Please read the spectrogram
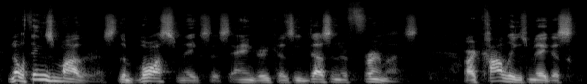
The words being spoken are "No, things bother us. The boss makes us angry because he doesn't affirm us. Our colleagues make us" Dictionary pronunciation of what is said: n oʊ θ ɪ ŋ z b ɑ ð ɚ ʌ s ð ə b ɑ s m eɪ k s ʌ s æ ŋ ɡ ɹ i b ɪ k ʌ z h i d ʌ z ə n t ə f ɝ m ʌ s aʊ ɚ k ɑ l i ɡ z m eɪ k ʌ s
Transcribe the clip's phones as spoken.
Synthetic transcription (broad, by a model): n oʊ θ ɪ ŋ z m ɑ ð ɚ ʌ s ð ə b ɑ s m eɪ k s ʌ s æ ŋ ɡ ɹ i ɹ k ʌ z i d ʌ z ə n t ə f ɝ m ʌ s aʊ ɚ k ɑ l i ɡ z m eɪ k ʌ s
